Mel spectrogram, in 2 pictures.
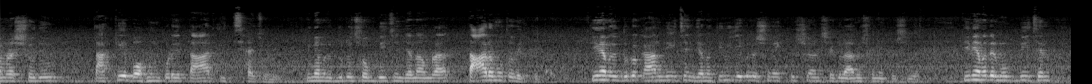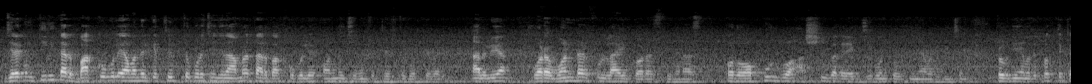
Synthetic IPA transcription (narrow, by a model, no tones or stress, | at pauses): amɾaʃud̪ʱu | t̪akebɔɦonkoɾet̪aɾitːɕʰaet͡ɕolḭ | t̪iniamad̪eɾd̪uʈot͡ɕok̚d̪iet͡ɕʰend͡ʑɛnoamɾat̪aɾmɔt̪od̪ekʰt̪epa̰ɾḭ | t̪iniamad̪eɾd̪uʈokand̪iet͡ɕʰend͡ʑɛnot̪inid͡ʑeɡuloʃunekʰːuʃiɦɔnʃeɡuloamiʃunekʰːuʃiɦo | t̪iniamad̪eɾmukʰd̪iet͡ɕʰen | d͡ʑeɾɔkomt̪init̪aɾbakːoboleamad̪eɾket̪ɾit̪ːokoɾet͡ɕʰend͡ʑɛnoamɾat̪aɾbakːoboleʔɔnːod͡ʑibonked̪ɾeʃt̪okoɾt̪epaɾi | haloluja | oaɾawɐɳɖaɾfulːajfɡɔɾasɡibʱenas | kɔt̪oɔpuɾboa̰ʃiɾbad̪eɾɛk̚d͡ʑibonpɾobut̪iniamad̪eɾd̪iet͡ɕʰen | pɾobot̪iniamad̪eɾpɾot̪ːekː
